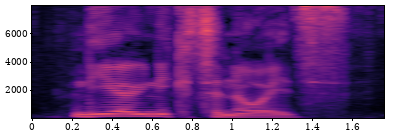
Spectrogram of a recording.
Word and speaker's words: neonicotinoids: Neonicotinoids, or neonics for short.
